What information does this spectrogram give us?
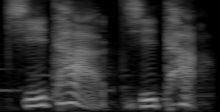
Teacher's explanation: The tones there are... Second and first, but you can also do second and neutral.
